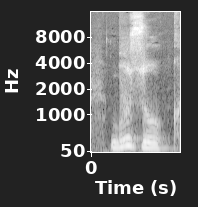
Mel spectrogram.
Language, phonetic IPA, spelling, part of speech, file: Ukrainian, [bʊˈzɔk], бузок, noun, Uk-бузок.ogg
- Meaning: lilac (Syringa gen. et spp.)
